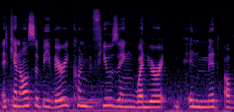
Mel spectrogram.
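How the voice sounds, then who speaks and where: Over noticeable background noise, a speaker with a non-native accent talks with fairly even intonation. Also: woman. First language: not English. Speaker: gaming streamer and aspiring game designer. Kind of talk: live gameplay commentary. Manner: hesitant, many fillers and repeats.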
